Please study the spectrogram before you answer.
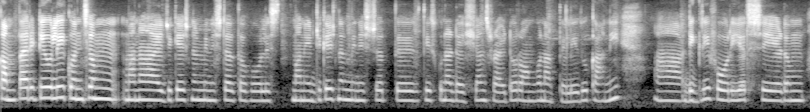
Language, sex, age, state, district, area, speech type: Telugu, female, 18-30, Andhra Pradesh, Palnadu, urban, spontaneous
